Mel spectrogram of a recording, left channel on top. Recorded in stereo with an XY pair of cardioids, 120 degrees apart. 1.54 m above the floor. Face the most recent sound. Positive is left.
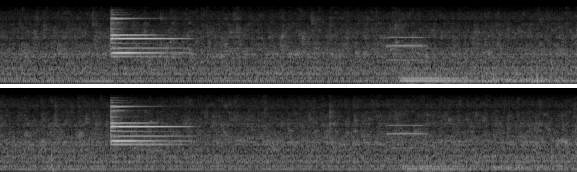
turn(degrees=50)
